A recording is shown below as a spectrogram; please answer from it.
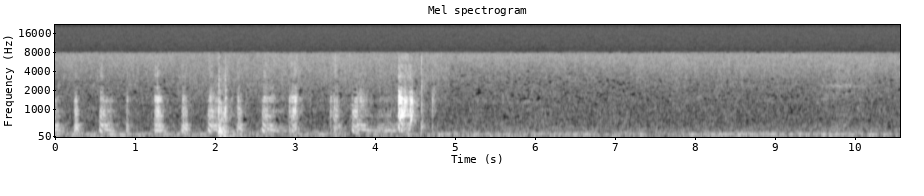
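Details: Pet rat curled in a ball, snoring loudly indoors: a run of rhythmic, harmonic snorts roughly every third of a second for about four seconds, then only a faint steady hum remains.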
